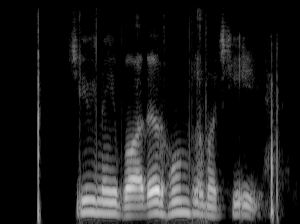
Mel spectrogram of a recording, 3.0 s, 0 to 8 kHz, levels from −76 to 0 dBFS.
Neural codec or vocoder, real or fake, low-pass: codec, 16 kHz, 1 kbps, X-Codec, HuBERT features, trained on LibriSpeech; fake; 7.2 kHz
